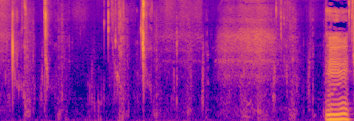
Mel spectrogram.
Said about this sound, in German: Nee, ich esse Smacks. Keine Chips.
